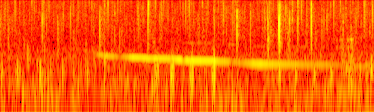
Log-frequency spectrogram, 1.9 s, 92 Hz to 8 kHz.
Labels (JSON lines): {"label": "biophony", "recorder": "SoundTrap 300"}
